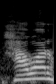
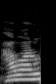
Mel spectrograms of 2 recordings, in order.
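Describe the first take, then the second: First: The word starts with an audible h sound. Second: The word starts with a vowel, no h sound. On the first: The speaker calls it wrong. "হাওয়ার হচ্ছে না" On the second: The speaker calls it right. "আওয়ার উচ্চারণ হচ্ছে"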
